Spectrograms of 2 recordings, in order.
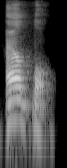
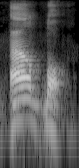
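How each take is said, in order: Both takes have the same delivery.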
